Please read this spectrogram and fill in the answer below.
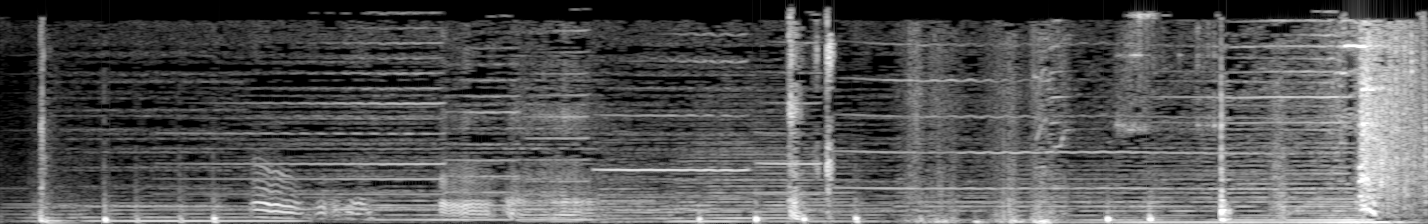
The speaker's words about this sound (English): Oh, no. What have I done? I smashed open my little boy's piggy bank, and for what? A few measly cents.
